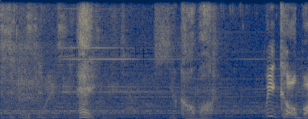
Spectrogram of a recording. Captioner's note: conspiratorially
